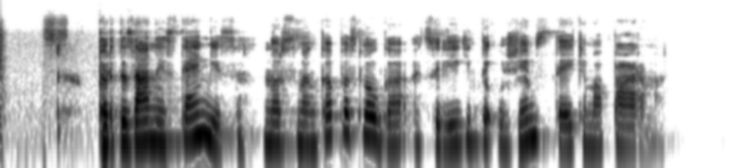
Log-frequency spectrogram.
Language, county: Lithuanian, Marijampolė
